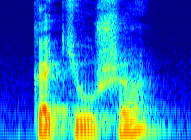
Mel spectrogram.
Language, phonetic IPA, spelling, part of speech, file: Russian, [kɐˈtʲuʂə], Катюша, proper noun, Ru-Катюша.ogg
- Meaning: 1. a diminutive, Katyusha, of the female given names Ка́тя (Kátja), Екатери́на (Jekaterína), and Катери́на (Katerína) 2. a Russian folk song composed in 1938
